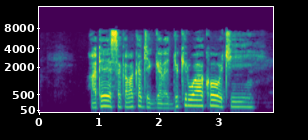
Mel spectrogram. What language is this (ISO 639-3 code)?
lug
